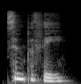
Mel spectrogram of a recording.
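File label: "sympathy", English, British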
